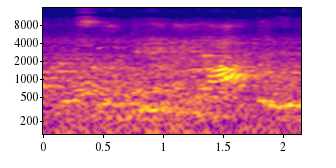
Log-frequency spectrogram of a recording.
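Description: Speech only: voices talking, with chatter.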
